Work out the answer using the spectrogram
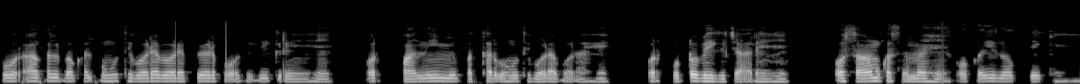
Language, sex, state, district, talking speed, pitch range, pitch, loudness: Hindi, male, Chhattisgarh, Balrampur, 200 wpm, 135-145 Hz, 140 Hz, -21 LUFS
